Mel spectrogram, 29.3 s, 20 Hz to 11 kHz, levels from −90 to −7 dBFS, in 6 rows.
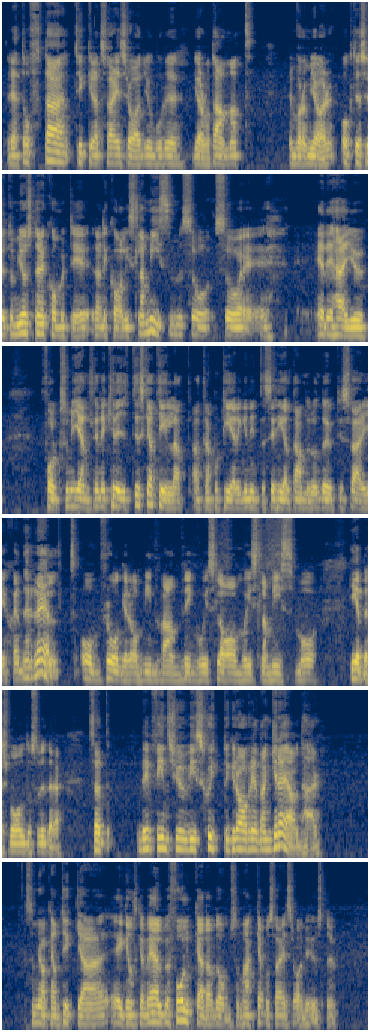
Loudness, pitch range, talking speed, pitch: -23 LUFS, 110-130 Hz, 175 wpm, 115 Hz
